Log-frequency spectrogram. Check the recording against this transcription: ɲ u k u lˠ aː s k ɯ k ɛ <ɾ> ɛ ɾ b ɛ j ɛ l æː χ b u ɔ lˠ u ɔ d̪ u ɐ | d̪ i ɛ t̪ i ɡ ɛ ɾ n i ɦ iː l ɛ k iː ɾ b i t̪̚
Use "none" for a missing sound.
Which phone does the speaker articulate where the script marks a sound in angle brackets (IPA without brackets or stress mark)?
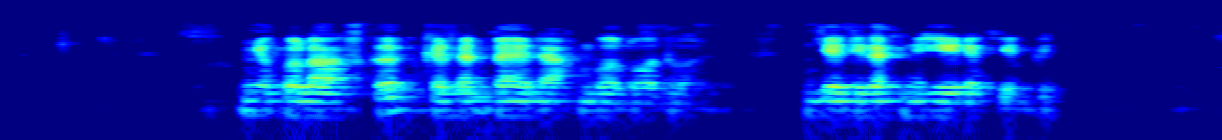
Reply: l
